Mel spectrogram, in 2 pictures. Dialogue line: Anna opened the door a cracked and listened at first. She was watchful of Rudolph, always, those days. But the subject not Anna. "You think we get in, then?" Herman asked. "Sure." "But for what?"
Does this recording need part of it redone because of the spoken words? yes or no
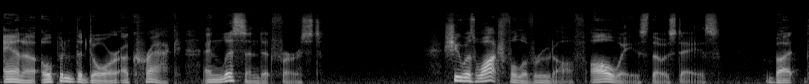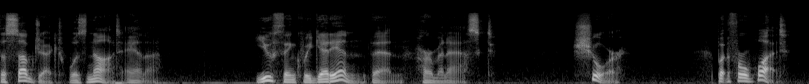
yes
